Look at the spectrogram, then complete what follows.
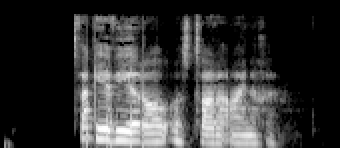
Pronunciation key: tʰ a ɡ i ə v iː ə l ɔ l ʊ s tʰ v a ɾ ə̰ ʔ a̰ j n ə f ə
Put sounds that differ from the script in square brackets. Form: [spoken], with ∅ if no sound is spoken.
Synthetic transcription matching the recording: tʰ a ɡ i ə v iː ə [ɾ] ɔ l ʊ s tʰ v a ɾ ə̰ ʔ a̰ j n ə [x] ə

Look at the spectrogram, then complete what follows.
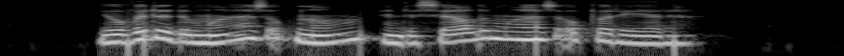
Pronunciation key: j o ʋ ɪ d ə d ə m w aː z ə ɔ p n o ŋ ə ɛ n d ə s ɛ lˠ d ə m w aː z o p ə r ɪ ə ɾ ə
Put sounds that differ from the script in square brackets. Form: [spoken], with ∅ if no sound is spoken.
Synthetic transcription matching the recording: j o ʋ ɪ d ə d ə m w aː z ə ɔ p n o [m] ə ɛ n d ə s ɛ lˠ d ə m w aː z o p ə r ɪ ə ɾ ə

